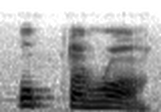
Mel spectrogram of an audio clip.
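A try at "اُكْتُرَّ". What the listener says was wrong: Ukturro pakai tasdid.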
